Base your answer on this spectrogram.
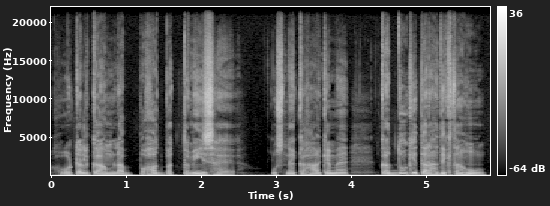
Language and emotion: Urdu, sad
